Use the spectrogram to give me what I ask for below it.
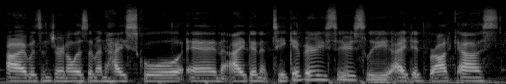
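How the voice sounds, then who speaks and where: A young woman guest journalist chatting in an interview, soft-spoken with a clear, radio-ready way of talking. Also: deep voice, steady tone, moderate pace, faint music behind. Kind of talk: casual interview chat.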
